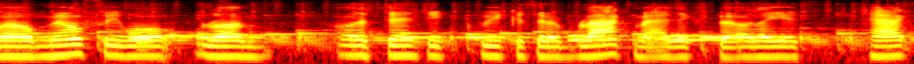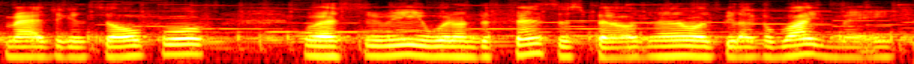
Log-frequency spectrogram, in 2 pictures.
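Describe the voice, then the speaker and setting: Speech at a moderate pace over music in the background. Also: man. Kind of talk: casual gameplay commentary. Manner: halting, with pauses and mix-ups.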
